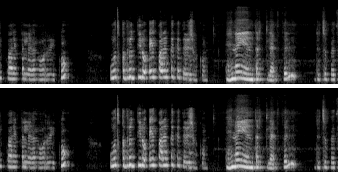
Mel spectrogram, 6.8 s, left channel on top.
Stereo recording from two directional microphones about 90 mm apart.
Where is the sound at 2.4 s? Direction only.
5° left (ahead or behind).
